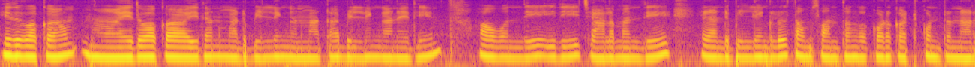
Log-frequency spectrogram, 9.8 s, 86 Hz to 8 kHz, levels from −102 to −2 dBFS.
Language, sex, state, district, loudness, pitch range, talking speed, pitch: Telugu, female, Andhra Pradesh, Manyam, -15 LUFS, 165-175 Hz, 135 wpm, 170 Hz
